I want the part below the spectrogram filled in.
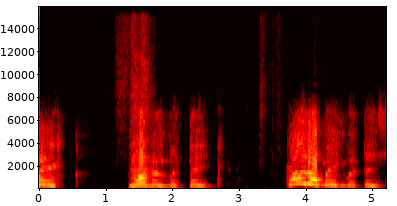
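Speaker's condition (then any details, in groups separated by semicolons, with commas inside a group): Cerebral palsy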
